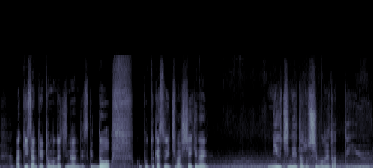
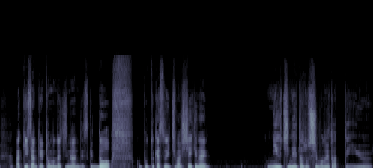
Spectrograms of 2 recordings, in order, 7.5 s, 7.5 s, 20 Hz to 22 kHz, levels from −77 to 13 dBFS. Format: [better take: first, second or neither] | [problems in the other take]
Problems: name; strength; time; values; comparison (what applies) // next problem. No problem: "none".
second | wind noise on the microphone; occasional gusts; 20 dB below the speech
